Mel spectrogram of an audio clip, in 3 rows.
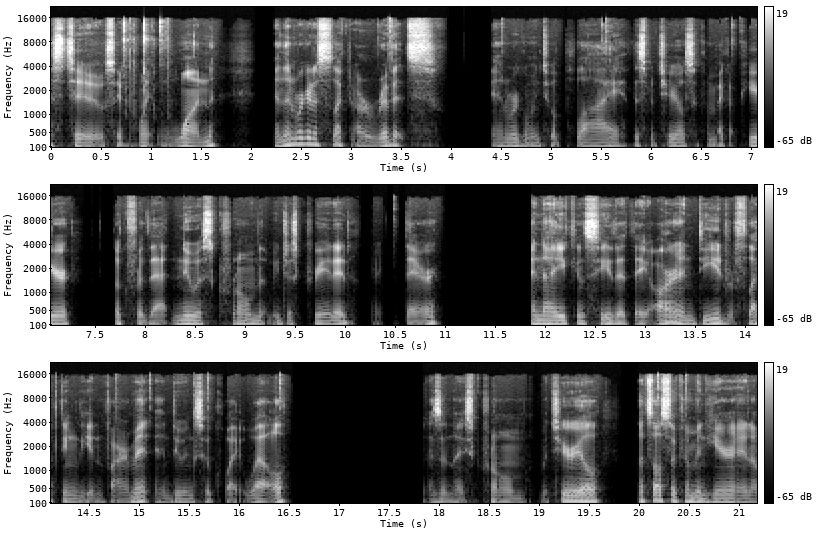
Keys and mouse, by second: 3.3-5.6 drag, 4.5 middle click, 4.5-5.6 right drag, 5.8-8.7 drag, 12.1-15.4 middle drag, 15.9 middle click, 20.2-21.1 drag, 20.2 right click.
